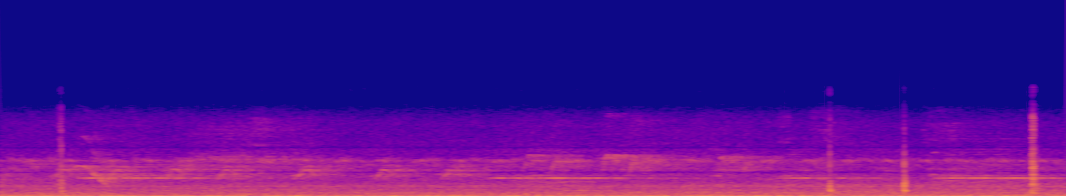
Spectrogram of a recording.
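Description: Birds calling with short whistles and chirps, and a few sharp clicks near the end, over a steady low rumble.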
